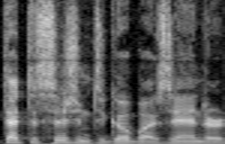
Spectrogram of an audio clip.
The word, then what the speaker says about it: Xander: the main characters Xander it's actually Xander is how he pronounces it but that's like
